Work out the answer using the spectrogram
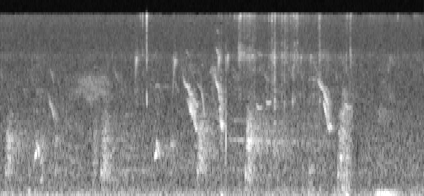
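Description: Near silence outdoors, with a few faint, short falling bird chirps: a pair about two seconds in and another pair a little past three seconds.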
